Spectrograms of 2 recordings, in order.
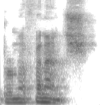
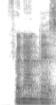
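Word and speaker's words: Bruno Fernandes: of our comment appar he pronounced it Bruner fanch which you've never heard in English commentary so then you've got make that decision do I go fanch or do I go Fernandez as we most of us would say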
